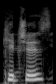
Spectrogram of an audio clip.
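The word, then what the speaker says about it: Kitces: who we all love is it kites I'm going to say his name wrong Michael KES KES there we go we all yeah you if you don't know who he is please Google him his C is spelled kit tcees he is the Godfather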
